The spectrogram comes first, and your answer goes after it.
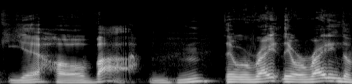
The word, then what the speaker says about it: Yehovah: Now, I'm not saying this proves Yehovah's name is Yehovah. That is the pronunciation.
